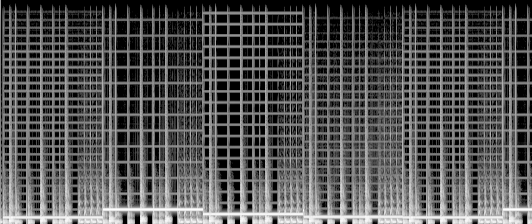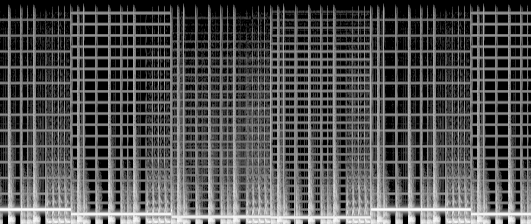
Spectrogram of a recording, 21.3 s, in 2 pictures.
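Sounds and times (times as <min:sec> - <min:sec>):
sine wave tone: 0:00.1 - 0:21.2.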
